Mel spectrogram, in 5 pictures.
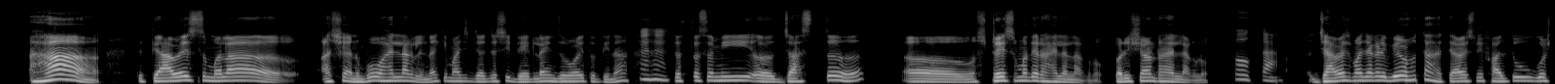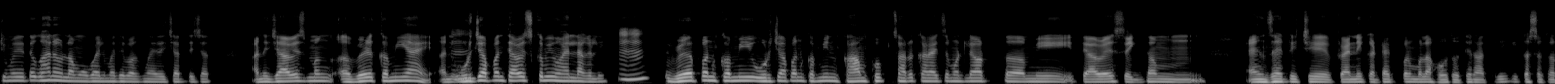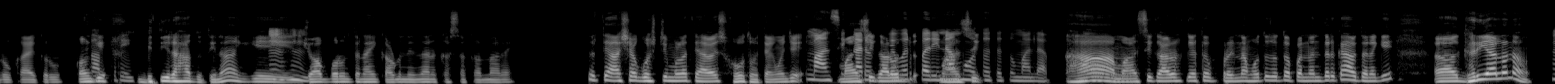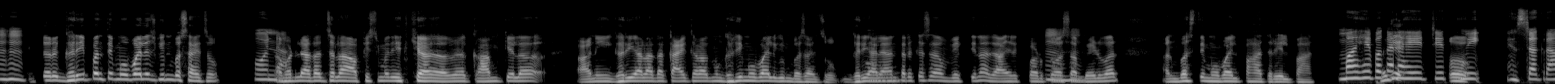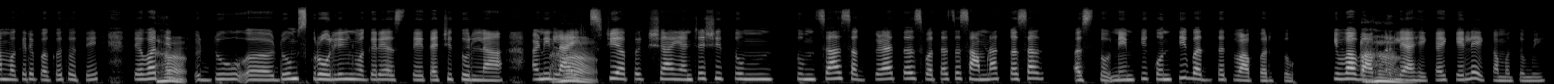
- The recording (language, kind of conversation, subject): Marathi, podcast, सोशल मीडियावर आपले मानसिक आरोग्य आपण कसे सांभाळता?
- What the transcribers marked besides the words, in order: other background noise; tapping; in English: "अँग्झायटीचे"; in English: "डूमस्क्रॉलिंग"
